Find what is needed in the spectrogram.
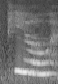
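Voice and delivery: little beast calling out; creature's chirp. A narrator's reading. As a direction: peep it like a small creature. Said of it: "said the furry thing".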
